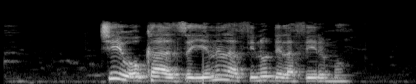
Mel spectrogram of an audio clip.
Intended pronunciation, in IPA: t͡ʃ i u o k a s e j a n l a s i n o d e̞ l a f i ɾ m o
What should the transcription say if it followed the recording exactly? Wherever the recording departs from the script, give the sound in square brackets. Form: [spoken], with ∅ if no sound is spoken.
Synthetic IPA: t͡ʃ i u o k a [z] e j [e] n l a [f] i n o d e̞ l a f i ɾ m o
